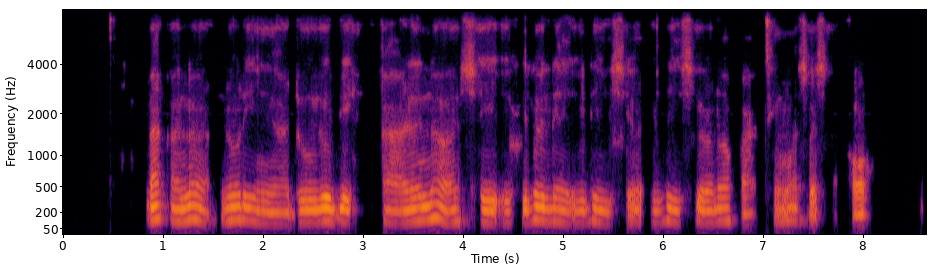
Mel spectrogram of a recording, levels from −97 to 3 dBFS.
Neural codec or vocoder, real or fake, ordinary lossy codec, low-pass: codec, 16 kHz, 8 kbps, FunCodec, trained on LibriTTS, 25 frames a second; fake; Opus, 24 kbps; 7.2 kHz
